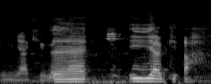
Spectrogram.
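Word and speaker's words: Iñaki: Inaki Williams. Inaki Williams. Because The N is actually pronounced as Y. Inyaki.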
